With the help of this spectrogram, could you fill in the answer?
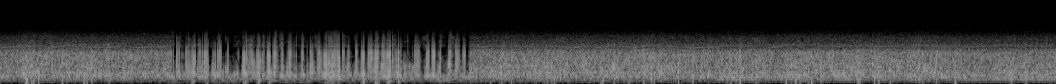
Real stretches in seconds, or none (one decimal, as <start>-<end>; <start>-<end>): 0.0-1.7; 4.7-10.6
